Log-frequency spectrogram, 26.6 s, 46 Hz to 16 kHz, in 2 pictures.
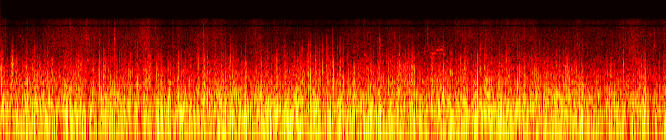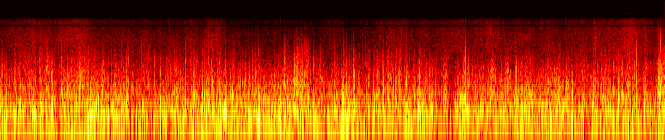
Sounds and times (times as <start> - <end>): Sailboat, sailing ship: 0.0 - 26.6
Wind noise (microphone): 0.0 - 26.6.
